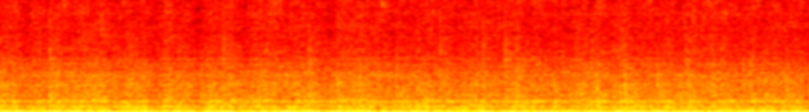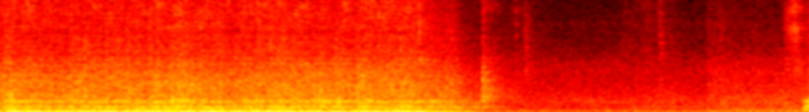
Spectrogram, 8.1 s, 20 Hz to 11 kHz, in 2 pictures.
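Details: 1992 Yamaha XJ600 four-cylinder motorcycle after sitting and carb cleaning, before carb synchronization: lumpy, uneven idle pulsing about four times a second, then shuts off; owner suspects carbs out of sync. Rough idle.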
